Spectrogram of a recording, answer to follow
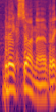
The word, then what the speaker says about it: Rexona: ¿No se dice así? Redoxon. No. Que Dios me confunda, pero creo que es es vitamina C o algo así para el resfriado, ¿no? No. Rexona.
